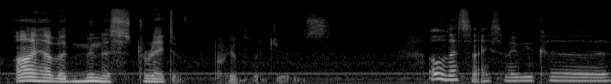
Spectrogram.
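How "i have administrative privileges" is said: loud, menacing, intimidating voice. Picking the last dialogue option, the speaker reads it in a threatening voice. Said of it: "I should like be talking in a more threatening voice".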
